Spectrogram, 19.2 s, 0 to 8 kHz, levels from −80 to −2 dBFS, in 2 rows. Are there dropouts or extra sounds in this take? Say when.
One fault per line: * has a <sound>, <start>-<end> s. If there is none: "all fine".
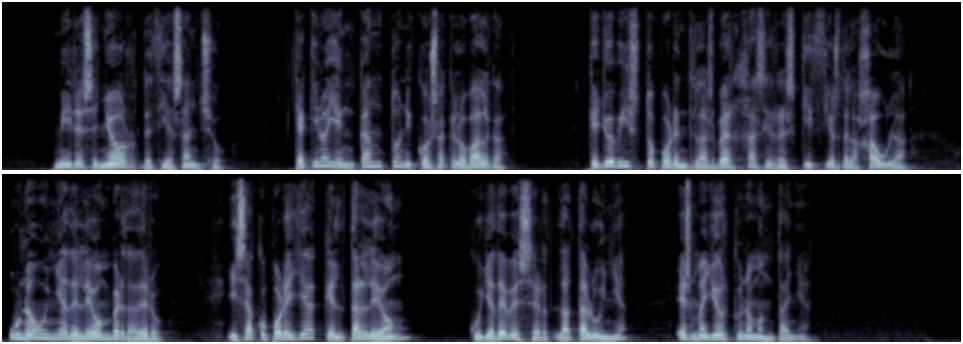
all fine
